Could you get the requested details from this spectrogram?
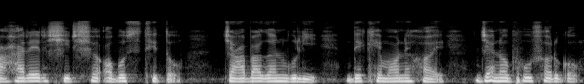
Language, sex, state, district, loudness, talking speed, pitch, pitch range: Bengali, male, West Bengal, Alipurduar, -13 LUFS, 105 wpm, 145 Hz, 140-150 Hz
